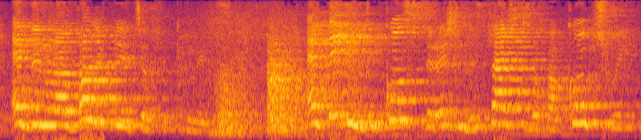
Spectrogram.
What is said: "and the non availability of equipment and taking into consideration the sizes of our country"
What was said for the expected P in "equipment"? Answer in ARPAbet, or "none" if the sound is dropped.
none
